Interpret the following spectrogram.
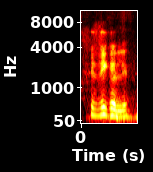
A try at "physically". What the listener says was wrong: Same, A should be ignored, not physically, physically. the rule is that ALLY at the end,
